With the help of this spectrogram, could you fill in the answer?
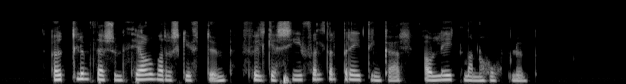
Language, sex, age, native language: Icelandic, female, 20-29, Icelandic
